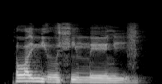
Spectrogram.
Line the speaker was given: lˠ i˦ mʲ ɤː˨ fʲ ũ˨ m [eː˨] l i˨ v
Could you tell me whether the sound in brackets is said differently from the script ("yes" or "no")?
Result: no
